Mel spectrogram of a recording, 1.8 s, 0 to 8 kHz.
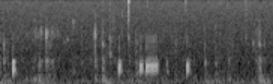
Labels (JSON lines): {"label": "biophony, knock croak", "recorder": "SoundTrap 300"}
